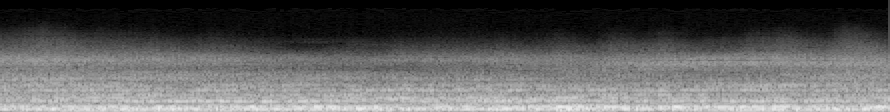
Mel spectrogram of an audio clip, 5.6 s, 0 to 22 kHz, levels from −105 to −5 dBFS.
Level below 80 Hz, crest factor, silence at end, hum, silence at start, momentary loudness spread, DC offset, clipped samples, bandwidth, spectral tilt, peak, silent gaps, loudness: -32 dBFS; 12 dB; 0 s; none; 0 s; 2 LU; under 0.1%; under 0.1%; 4.3 kHz; -11.5 dB/octave; -6 dBFS; none; -21 LUFS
